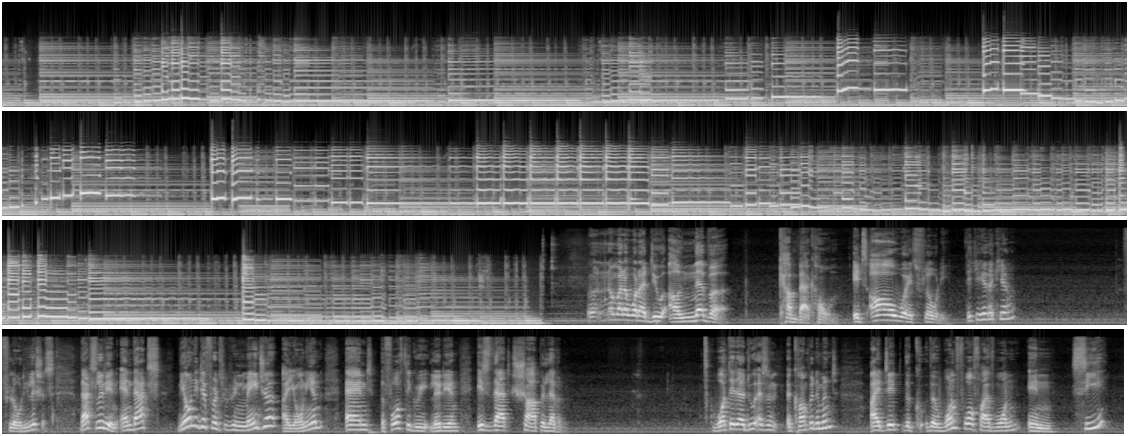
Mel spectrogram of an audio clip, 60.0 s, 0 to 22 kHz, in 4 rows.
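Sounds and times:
low bass pedal tone: 0:00.0 - 0:37.5
electric guitar lead with bends: 0:00.0 - 0:37.8.

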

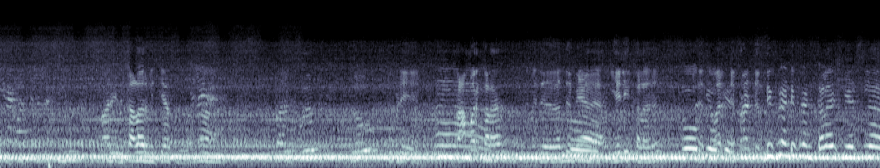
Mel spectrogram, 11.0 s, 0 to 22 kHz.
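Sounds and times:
people talking: 0:00.0 - 0:11.0
steady low hum: 0:00.0 - 0:11.0.

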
